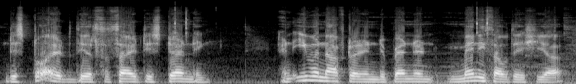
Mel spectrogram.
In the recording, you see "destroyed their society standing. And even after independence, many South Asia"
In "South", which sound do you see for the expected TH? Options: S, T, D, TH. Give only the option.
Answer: T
